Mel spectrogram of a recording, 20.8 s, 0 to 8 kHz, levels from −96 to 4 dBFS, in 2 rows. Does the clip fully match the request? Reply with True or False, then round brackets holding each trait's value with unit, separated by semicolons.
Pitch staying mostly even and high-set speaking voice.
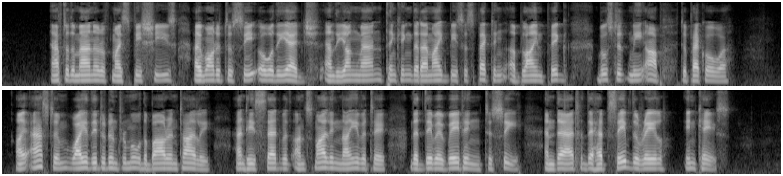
False (1.7 semitones; 140 Hz)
